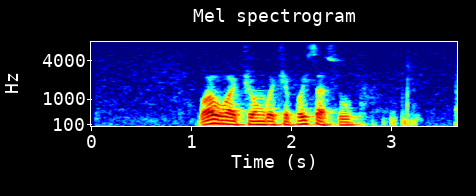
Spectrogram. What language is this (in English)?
Taita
